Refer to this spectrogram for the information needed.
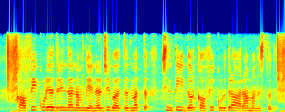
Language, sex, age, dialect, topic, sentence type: Kannada, female, 18-24, Northeastern, agriculture, statement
